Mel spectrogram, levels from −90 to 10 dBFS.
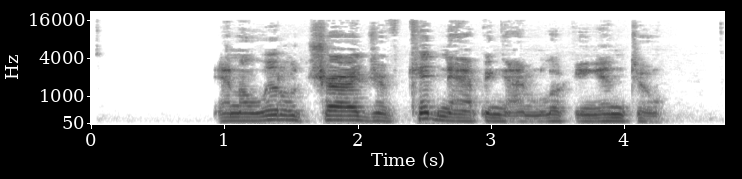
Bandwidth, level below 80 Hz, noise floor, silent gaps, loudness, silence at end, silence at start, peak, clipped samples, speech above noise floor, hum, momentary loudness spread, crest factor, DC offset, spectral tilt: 16.5 kHz; -58 dBFS; -81 dBFS; none; -17 LUFS; 0.5 s; 0.9 s; 0 dBFS; under 0.1%; 63 dB; none; 13 LU; 18 dB; under 0.1%; -4.5 dB/octave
